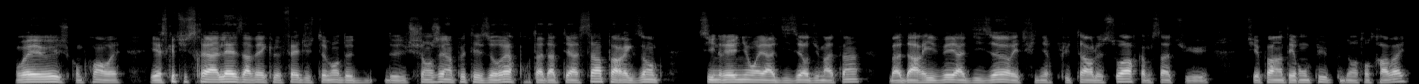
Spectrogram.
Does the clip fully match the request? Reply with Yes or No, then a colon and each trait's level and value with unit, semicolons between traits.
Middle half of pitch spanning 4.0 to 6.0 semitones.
No: narrow, 2.4 semitones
